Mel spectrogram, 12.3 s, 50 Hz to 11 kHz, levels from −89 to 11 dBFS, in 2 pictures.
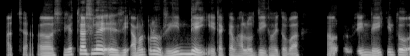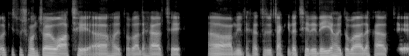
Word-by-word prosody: আচ্ছা, - - -12 0.2
আ - - -1 0.3
সেক্ষেত্রে 165 +8 0
আসলে 220 +3 +4 0.2
এ - - +8
রি 140 - +1
আমার 140 +4 +1
কোন 190 - 0 0.3
ঋণ 170 +5 +2 0.2
নেই। 145 -6 +6 0.2
এটা 115 - -3
একটা 130 +1 -3
ভালো 105 +1 -1
দিক 130 -3 -2
হয়তোবা। 105 -1 -3 0.5
আমার 105 0 -2
কোন 115 - -13 0.2
ঋণ 135 - 0
নেই। 120 - +2
কিন্তু 150 0 -2 0.2
অ - - -1
কিছু 140 +1 -13
সঞ্চয়ও 120 0 +3
আছে - - -4 0.2
আ - - +1 0.2
হয়তোবা 100 0 -4
দেখা 100 0 -2
যাচ্ছে। 95 - -5 0.5
আ - - -4 0.3
আমি 100 +2 -2
দেখা 100 +2 -12
যাচ্ছে 100 +2 -8
যে 100 - -2
চাকরিটা 105 +1 -1
ছেড়ে 110 -2 +1
দেই 115 +1 +4
হয়তোবা 110 0 0 0.2
দেখা 105 -1 -4
যাচ্ছে 105 - -8
115 Hz, 190 wpm, -24 LUFS, 105-140 Hz, 0.5 s, এ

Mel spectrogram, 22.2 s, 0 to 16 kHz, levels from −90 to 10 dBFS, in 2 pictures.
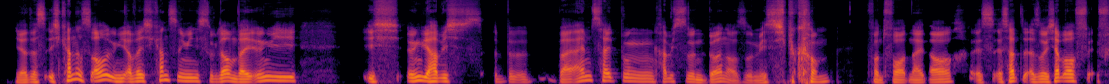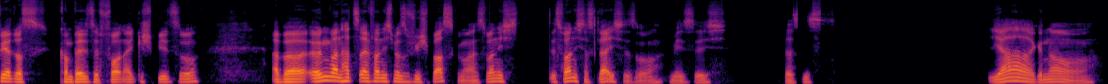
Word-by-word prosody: Ja, 100 0 0
das 110 0 -2
ich - - -2
kann 180 +4 +4
das 215 - 0
auch 170 +6 +6
irgendwie 135 -8 +3
aber 135 +3 +4
ich 140 - -2
kann's 190 +1 0
irgendwie 155 -4 +2
nicht 145 -2 -1
so 130 - -6
glauben, 140 0 +3
weil 115 0 +5
irgendwie 165 +1 +2 0.6
ich 120 -1 -1
irgendwie 150 +1 +6
habe 140 0 +5
ich's 135 - -5
b 115 -2 -8 0.2
bei 115 - -2
einem 165 +7 +1
Zeitpunkt 150 -7 -2
habe 125 +2 -2
ich 130 - -7
so 125 - -5
'n 100 -4 -1
Burnout 130 -5 -1
so 85 +2 -9
mäßig 90 +4 0
bekommen 125 +3 0 0.3
von 110 -4 -3
Fortnite 105 -1 -1
auch. 110 +4 +1 0.2
Es - - -5
es - - -4
hat - - +4
also, 115 +1 0
ich 115 +2 +2
habe 150 0 +6
auch 150 -1 +5
f - - -6
früher 135 -2 +2
das 120 -2 -3
competitive 115 -2 +2
Fortnite 110 +2 -2
gespielt 115 0 -7
so, 120 +3 -5 0.7
aber 115 +3 +4
irgendwann 160 +2 +5
hat's 155 -1 0
einfach 140 0 +3
nicht 135 -1 -2
mehr 135 -2 -1
so 120 - -7
viel 115 -1 -5
Spaß 100 - -3
gemacht. 85 -1 -7
Es 90 +6 -11
war 130 - -1
nicht 130 -2 -6 0.3
es 125 - -9
war 135 - +4
nicht 145 -4 -4
das 105 - -8
Gleiche - - -2
so 80 +5 -11
mäßig. 95 +3 -11 0.5
Das 90 +1 -8
ist 100 0 -13 1.5
Ja, 135 +4 +1
genau. 105 -3 -5
120 Hz, 200 wpm, -24 LUFS, 105-145 Hz, 1.5 s, auch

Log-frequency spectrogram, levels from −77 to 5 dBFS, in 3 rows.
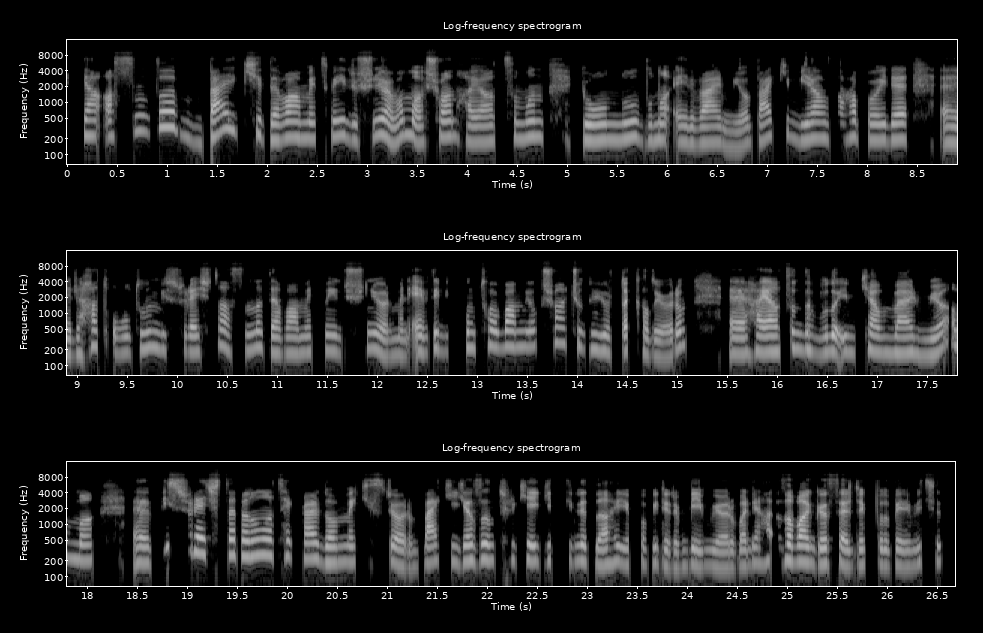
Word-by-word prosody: Ya 230 -1 +1
aslında 280 +8 -1 0.3
belki 265 -2 +2
devam 205 +2 +2
etmeyi 220 +2 -3
düşünüyorum 220 +5 +1
ama 220 -6 0
şu 215 - +3
an 220 +1 +1
hayatımın 180 +4 -3 0.4
yoğunluğu 190 +2 -1
buna 195 +2 -1
el 170 -2 -4
vermiyor. 170 -2 0
Belki 210 +2 -2
biraz 205 +2 0
daha 215 +2 -2
böyle, 190 +1 +2 0.4
eee, 170 -1 -1
rahat 235 +7 -1
olduğum 210 +6 -6
bir 205 - -7
süreçte 185 +6 0
aslında 210 +1 -3
devam 175 0 0
etmeyi 185 0 -5
düşünüyorum. 170 -4 -1
Hani 155 - -3
evde 185 +2 +2
bir 180 - -16
kum 220 -1 -4
torbam 230 -1 +1
yok 230 +1 -4
şu 275 - 0
an 270 - -1
çünkü 210 -2 -3
yurtta 185 -2 +1
kalıyorum. 155 +5 -2 0.5
Eee, 170 -1 +4
hayatımda 185 +1 +3
buna 185 +1 +1
imkân 180 0 0
vermiyor 175 +1 +2
ama, 205 -3 -1 0.4
eee, 185 0 +2
bir 370 - -2
süreçte 275 -6 +4
ben 240 - +4
ona 255 +1 +2
tekrar 220 -4 +1
dönmek 185 +1 0
istiyorum. 155 -5 -1
Belki 190 +1 +3
yazın 205 +1 +2
Türkiye'ye 200 -1 +2
gittiğimde 195 0 -3
dahi 175 +3 +1
yapabilirim, 165 -3 -3
bilmiyorum 150 -3 +1
hani 165 +3 +1
ha 185 +2 -3
zaman 195 -2 +7
gösterecek 165 -1 +4
bunu 165 -1 -3
benim 160 0 -1
için. 190 +1 -5
190 Hz, 150 wpm, -25 LUFS, 175-220 Hz, 0.5 s, zaman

